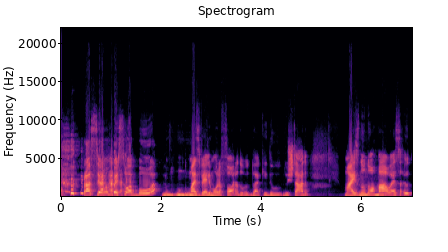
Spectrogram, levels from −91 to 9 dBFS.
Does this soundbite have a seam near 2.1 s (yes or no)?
yes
